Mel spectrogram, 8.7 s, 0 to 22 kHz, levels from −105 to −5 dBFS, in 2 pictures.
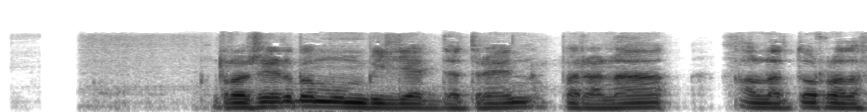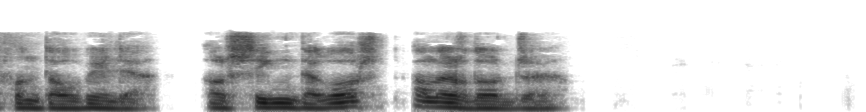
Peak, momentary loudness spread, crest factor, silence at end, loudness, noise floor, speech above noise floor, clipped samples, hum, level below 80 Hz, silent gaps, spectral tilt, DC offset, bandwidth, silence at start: -4 dBFS; 11 LU; 18 dB; 1.55 s; -20 LUFS; -56 dBFS; 36 dB; under 0.1%; none; -46 dBFS; 5.20-5.31 s; -6.5 dB/octave; under 0.1%; 7.8 kHz; 1.05 s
